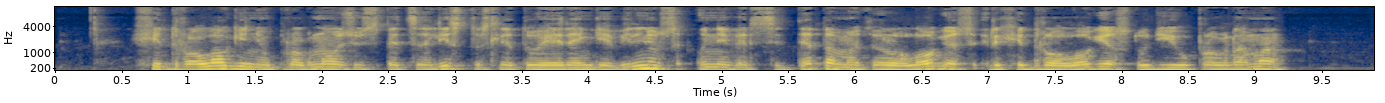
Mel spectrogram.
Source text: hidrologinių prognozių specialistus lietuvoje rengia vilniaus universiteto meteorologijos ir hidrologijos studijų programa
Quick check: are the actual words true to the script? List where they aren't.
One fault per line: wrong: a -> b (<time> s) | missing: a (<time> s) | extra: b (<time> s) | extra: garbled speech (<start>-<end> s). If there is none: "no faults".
no faults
